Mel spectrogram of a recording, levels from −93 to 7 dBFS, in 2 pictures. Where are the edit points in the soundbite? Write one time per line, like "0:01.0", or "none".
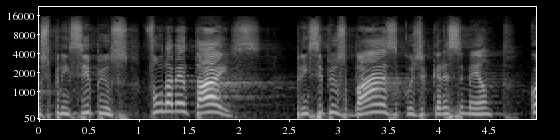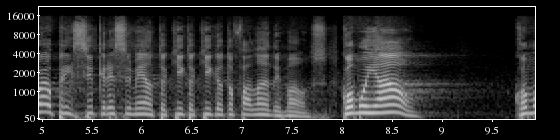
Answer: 0:01.0
0:04.8
0:05.5
0:06.4
0:07.9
